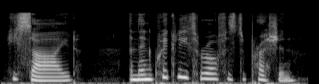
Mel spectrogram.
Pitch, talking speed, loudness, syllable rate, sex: 220 Hz, 170 wpm, -16 LUFS, 5.1 syllables/s, female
